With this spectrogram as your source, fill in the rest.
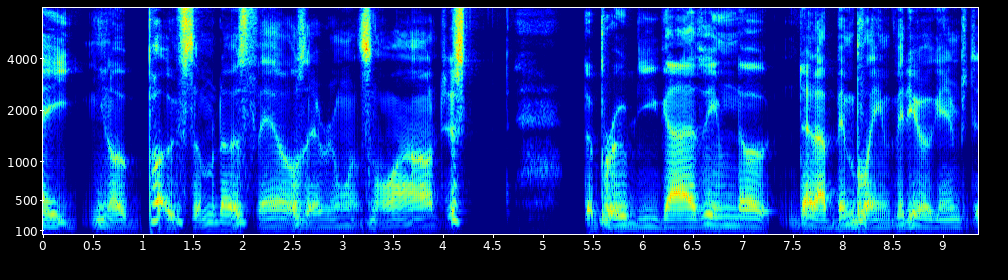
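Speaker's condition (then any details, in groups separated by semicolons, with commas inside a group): Spastic quadriplegic cerebral palsy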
